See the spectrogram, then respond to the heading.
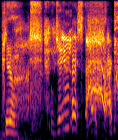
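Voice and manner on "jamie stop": drawn-out shouted protest; shouted order. Real, not acted. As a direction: shout for them to stop, dragging it out. Telling Jamie off in horseplay.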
